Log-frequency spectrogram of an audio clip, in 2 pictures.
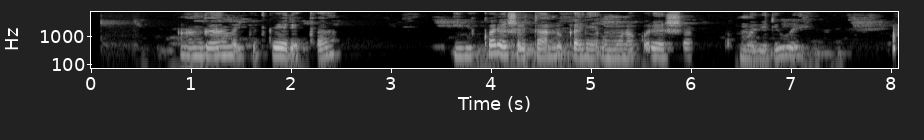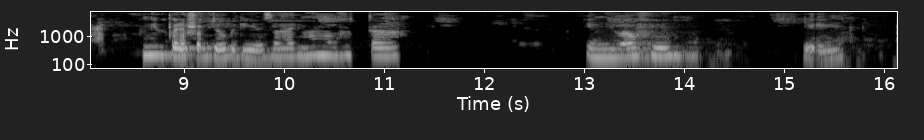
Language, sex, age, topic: Kinyarwanda, female, 18-24, finance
